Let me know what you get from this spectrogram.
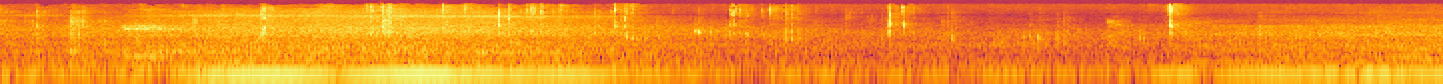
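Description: Corn chips being crunched and chewed close to the microphone, with scattered short crunches. A heavy low rumble comes in two long stretches, starting about a second in and again near the end.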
